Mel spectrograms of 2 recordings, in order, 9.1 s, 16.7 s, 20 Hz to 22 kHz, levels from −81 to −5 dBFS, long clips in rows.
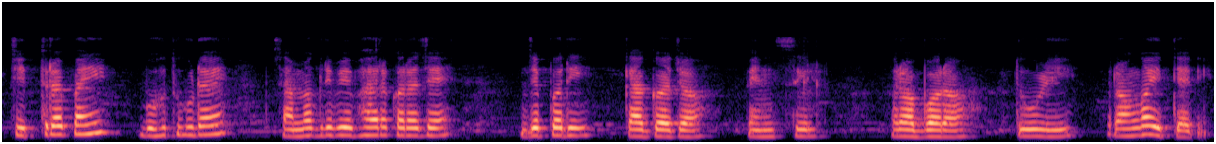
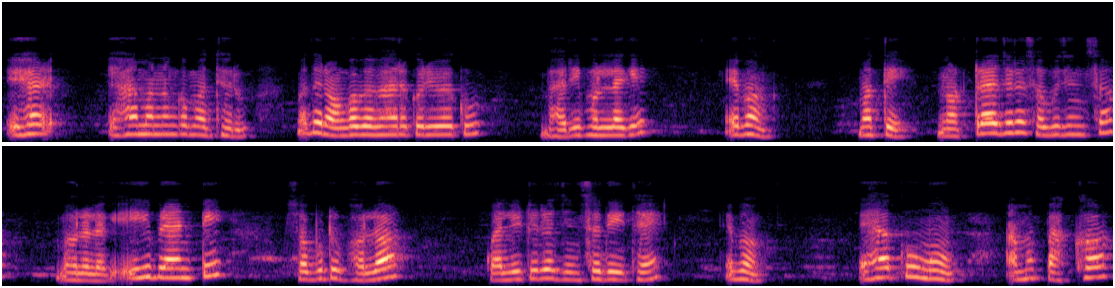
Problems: background conversations at intervals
